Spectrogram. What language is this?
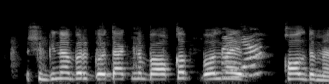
Uzbek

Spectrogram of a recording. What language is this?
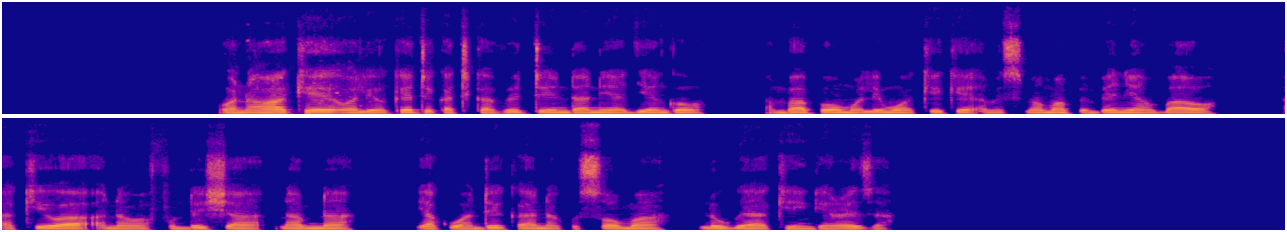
Swahili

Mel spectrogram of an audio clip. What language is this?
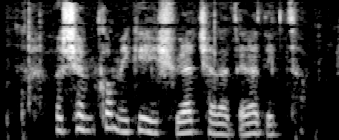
Georgian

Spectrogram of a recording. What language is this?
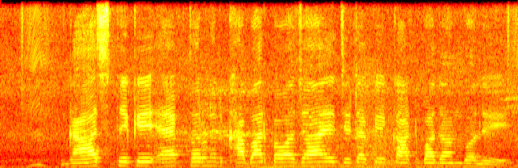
Bangla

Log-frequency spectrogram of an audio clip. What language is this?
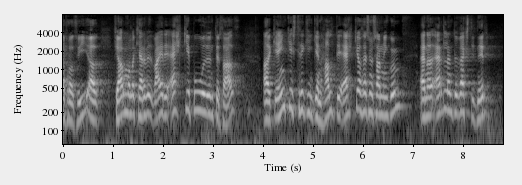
Icelandic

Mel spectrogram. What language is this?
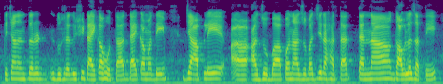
Marathi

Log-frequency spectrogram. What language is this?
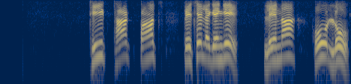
Hindi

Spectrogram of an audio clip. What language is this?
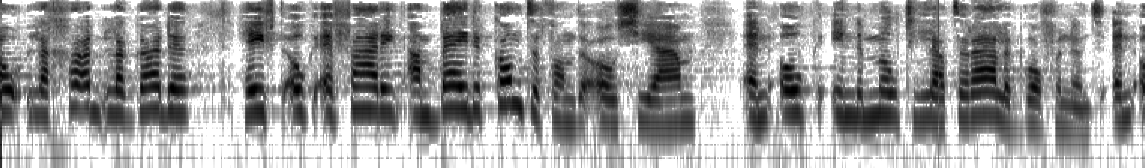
Dutch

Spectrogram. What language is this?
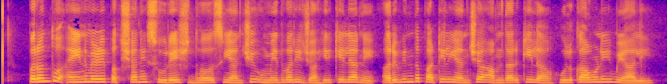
Marathi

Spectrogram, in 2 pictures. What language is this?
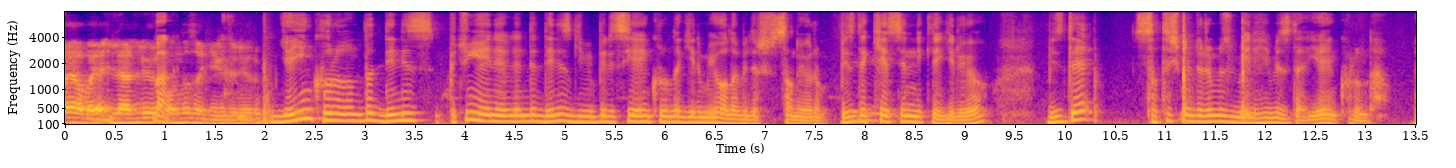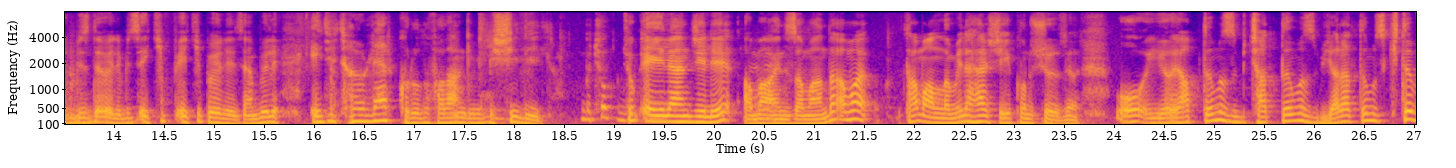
Turkish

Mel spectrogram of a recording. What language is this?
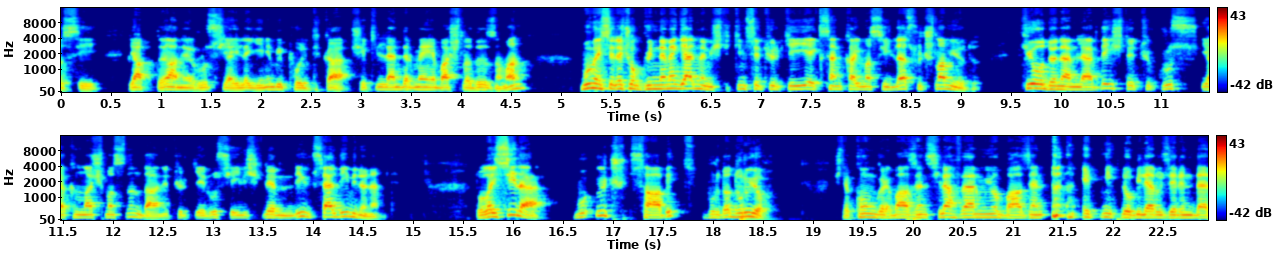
Turkish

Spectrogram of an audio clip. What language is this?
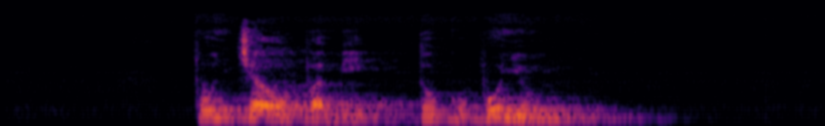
Sihuas Ancash Quechua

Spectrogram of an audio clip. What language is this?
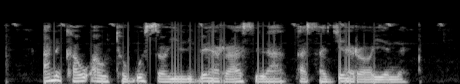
Esperanto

